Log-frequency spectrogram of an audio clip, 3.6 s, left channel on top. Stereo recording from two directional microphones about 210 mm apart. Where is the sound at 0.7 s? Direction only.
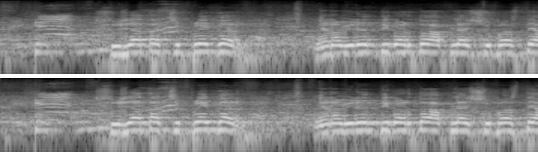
50° right (ahead or behind).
